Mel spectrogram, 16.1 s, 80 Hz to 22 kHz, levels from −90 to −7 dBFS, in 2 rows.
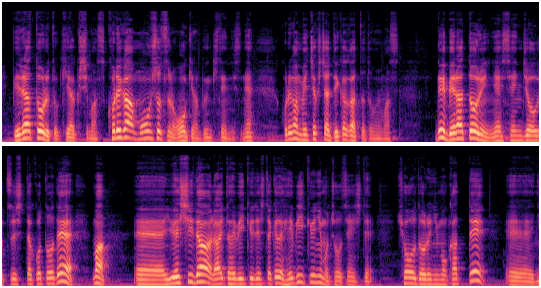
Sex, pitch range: male, 105-155 Hz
